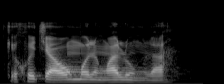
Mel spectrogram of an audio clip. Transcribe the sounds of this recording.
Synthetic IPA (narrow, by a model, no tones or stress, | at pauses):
kʼɪk͡xʰwet͡ʃʼaʊmʊlɪŋwalʊŋ̩la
